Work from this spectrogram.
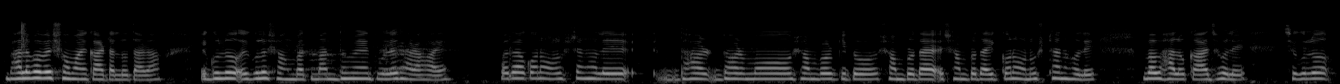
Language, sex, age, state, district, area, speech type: Bengali, female, 18-30, West Bengal, Cooch Behar, urban, spontaneous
